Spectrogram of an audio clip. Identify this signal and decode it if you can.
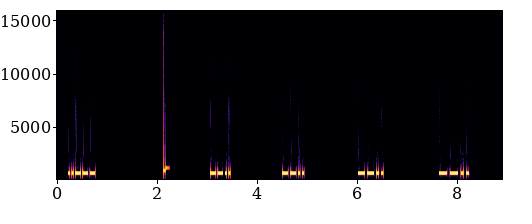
Morse code, heard as a keyed tone, about 30 wpm, spaced as for 7 wpm, 700 Hz. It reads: 2 ZZZZ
